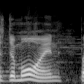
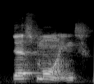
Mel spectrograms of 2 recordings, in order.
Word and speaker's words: Des Moines: Ooh, he attended the University of Kentucky, which possibly explains why he fully pronounces both S's when he says Des Moines, but can't seem to find the single S when he pronounces Louisville.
